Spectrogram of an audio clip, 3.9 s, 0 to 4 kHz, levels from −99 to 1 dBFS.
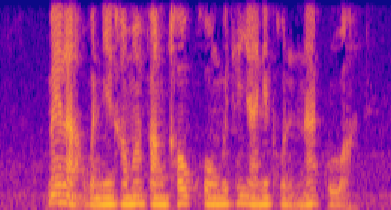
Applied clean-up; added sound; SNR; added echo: none; none; none; none.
